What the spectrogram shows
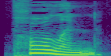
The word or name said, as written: poland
